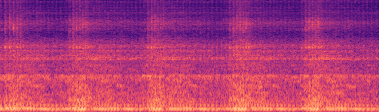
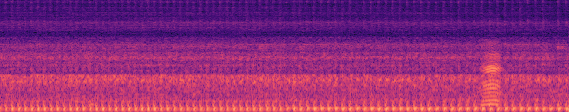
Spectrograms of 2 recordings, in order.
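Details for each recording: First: Yamaha Jupiter Z after engine rebuild for ngelitik/ngelotok (pinging/knocking) noise, original piston, new valve stems: even single-cylinder beat with quick clean throttle blips, oil circulating, smooth quiet running, instant throttle response, no pinging or knocking. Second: Yamaha Jupiter Z after rebuild, carburetor air screw being tightened to find the highest idle: even thumping at about fourteen beats a second, slow and flat; the idle is too low, so the screw is loosened again.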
